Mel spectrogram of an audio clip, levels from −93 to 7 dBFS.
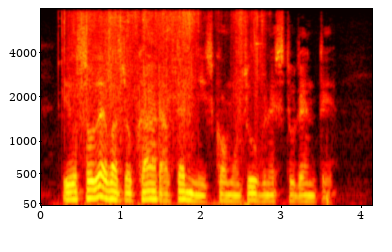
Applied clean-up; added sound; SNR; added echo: none; Glass; 10 dB; none.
